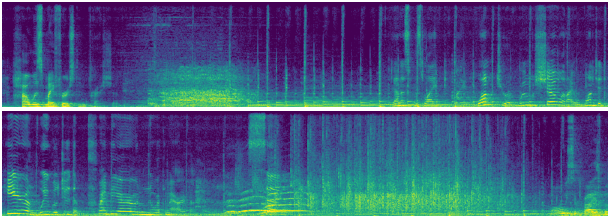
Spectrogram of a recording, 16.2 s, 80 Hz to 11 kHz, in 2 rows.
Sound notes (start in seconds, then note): 1.9 audience laughing; 11.1 audience cheering; 11.4 audience clapping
